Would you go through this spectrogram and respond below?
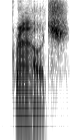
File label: "grouch", American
